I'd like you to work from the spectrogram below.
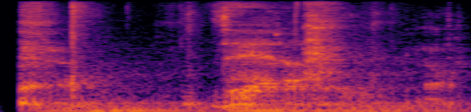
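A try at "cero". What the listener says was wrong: No, there's no Z's. It's zero? It's not zero. Zero. The Z does not exist. No, it's zero.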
